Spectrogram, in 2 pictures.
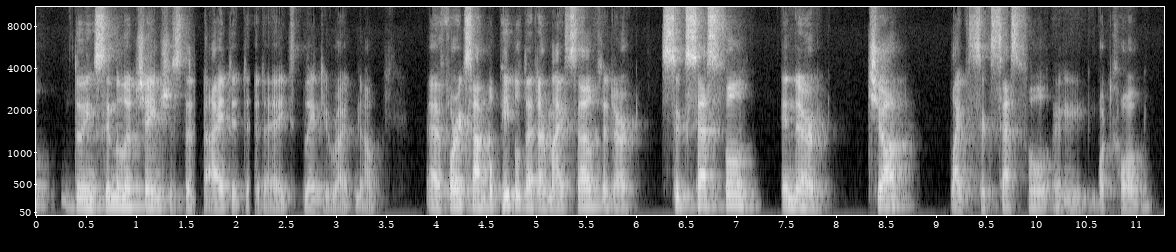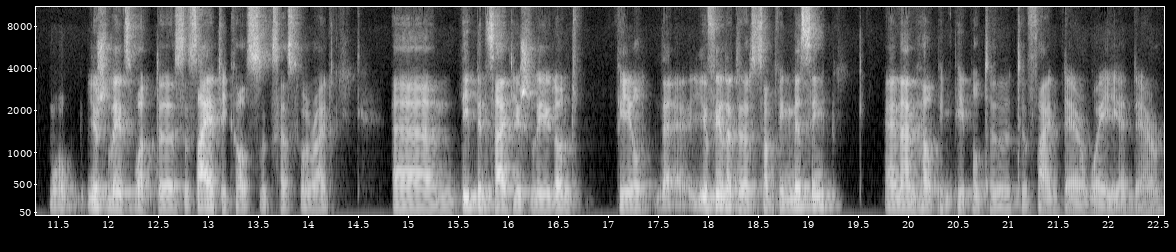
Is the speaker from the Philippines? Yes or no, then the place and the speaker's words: no; Germany; also born or lived in Israel; now in Mexico; So I'm from Germany. I lived most of my life in Germany, but the last 3 years before we came here, like from 2019 to 22, we lived in Israel.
